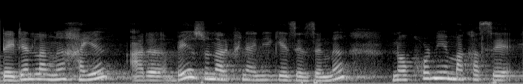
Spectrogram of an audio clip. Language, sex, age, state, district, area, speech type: Bodo, female, 30-45, Assam, Baksa, urban, spontaneous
